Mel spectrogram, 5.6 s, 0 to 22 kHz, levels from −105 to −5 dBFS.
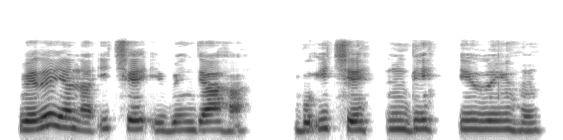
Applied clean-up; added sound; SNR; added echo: neural mask model Resemble Enhance denoiser.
